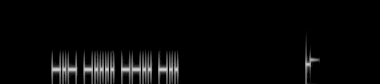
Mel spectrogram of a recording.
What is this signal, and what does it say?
Morse code, heard as a keyed tone, about 44 wpm, 700 Hz. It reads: K6ZD
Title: Call Signs - 45wpm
